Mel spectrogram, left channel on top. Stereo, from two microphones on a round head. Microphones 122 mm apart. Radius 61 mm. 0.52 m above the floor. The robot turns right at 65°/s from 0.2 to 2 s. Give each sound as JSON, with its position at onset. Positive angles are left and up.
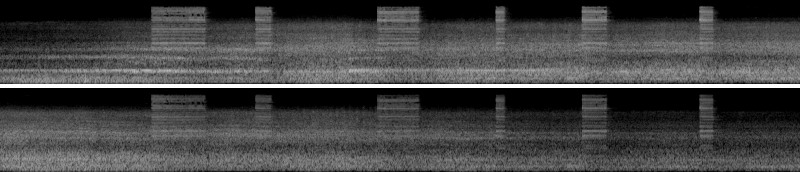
{"t": 1.5, "sound": "a doorbell", "side_deg": 0}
